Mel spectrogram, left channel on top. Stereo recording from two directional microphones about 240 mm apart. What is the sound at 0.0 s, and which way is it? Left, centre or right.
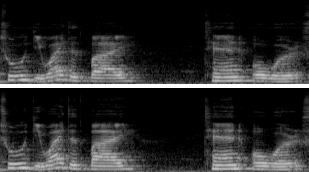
Speech, right.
